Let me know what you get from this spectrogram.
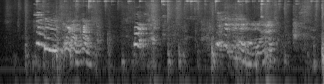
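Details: Playing Great Danes Milly and Izzy romp through the house, giving wobbly, moaning whine-growls in three loud bursts separated by short pauses, while human voices chatter over the noisy scuffle.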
